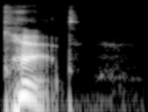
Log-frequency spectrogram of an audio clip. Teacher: That's the sound in cat. It's a really common short open vowel in American English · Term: A vowel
